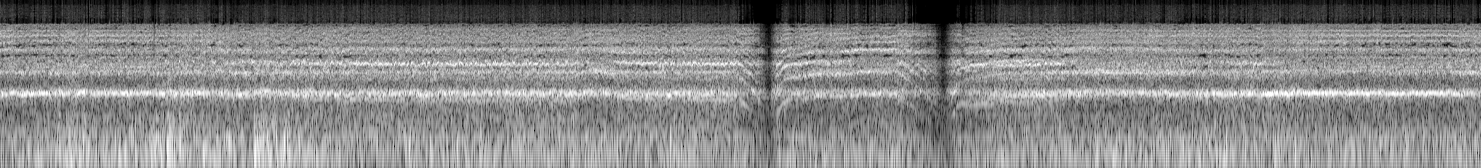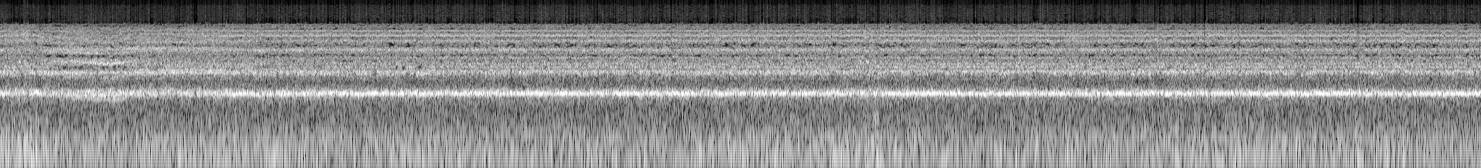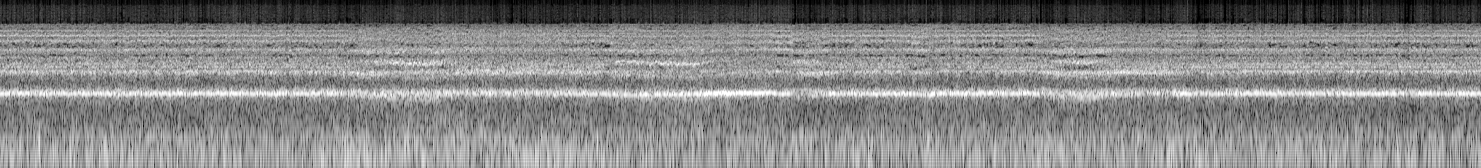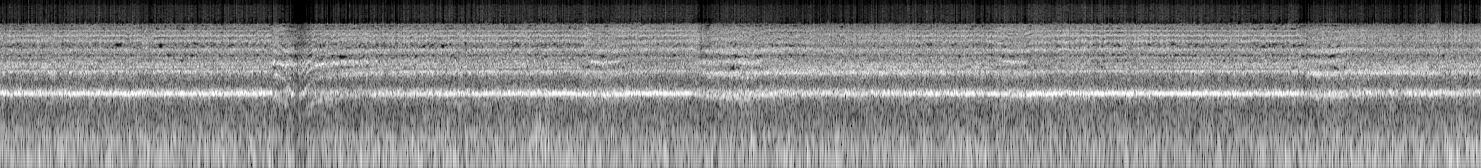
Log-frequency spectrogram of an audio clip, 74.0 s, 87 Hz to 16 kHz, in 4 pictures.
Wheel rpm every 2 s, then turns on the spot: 230, 220, 210, 220, 180, 160, 170, 220, 230, 230, 230, 230, 230, 230, 230, 230, 230, 230, 230, 230, 230, 220, 220, 230, 230, 230, 230, 230, 230, 200, 220, 230, 220, 230, 230, 230, 230.
none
